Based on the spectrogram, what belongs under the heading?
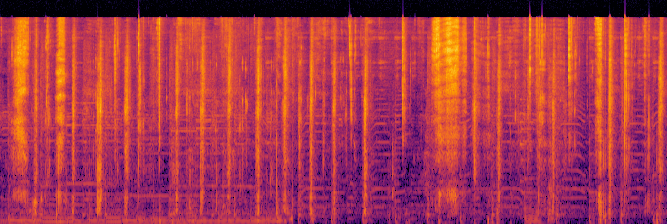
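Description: Close-up chewing and crunching of freshly made napa-cabbage kimchi with rice: many crisp crunches and wet mouth sounds in quick succession, with one louder wet, slurping crunch about nine seconds in. Soft background music plays underneath.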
